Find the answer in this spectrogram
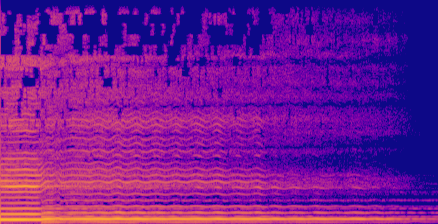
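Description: Marathi film song: a voice holds a long note with vibrato over a sustained chord. The note steps up about half a second in, then the sound fades toward the end.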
